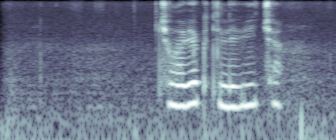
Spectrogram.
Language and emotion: Russian, neutral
